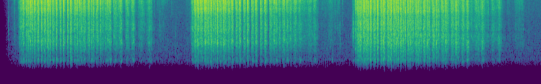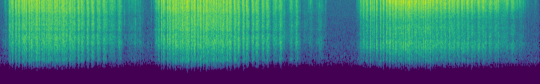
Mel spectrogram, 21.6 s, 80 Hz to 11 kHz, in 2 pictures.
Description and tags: Simple shaker ending but it is not created with a regular shaker but with two bottles filled with grains. Recorded with Zoom H1.
bottle, ending, grains, music, shaker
